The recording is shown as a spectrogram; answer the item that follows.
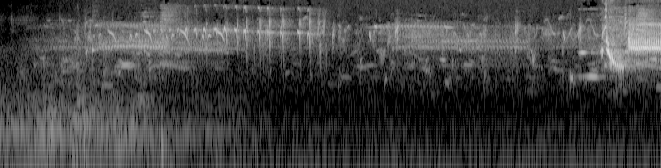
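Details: Red-winged Blackbird song: a rapid, high trill of one repeated note, then a harsh buzzy ending, with a low murmur under the opening; shown as an example of signal degradation, since such trills degrade quickly and carry poorly.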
